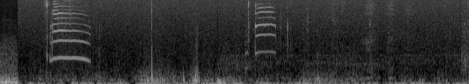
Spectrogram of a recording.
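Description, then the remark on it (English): Two short, high meows from a cat, the first about half a second long and the second briefer, over a low, rumbling outdoor background with no talking. “And we recorded some kitties.”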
